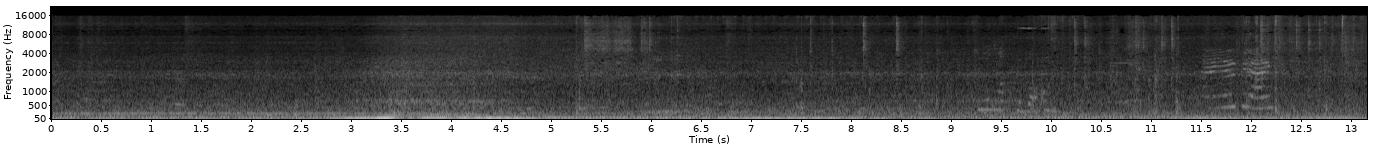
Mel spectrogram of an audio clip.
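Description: Car engine idling close by: a low, steady hum that swells louder about three seconds in and then settles back, with faint voices in the background.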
